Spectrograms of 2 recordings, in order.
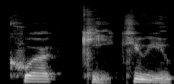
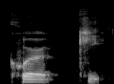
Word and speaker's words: quirky: You've got that qu at the beginning like the word quick. Quick. But here quirky quirk quirky.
